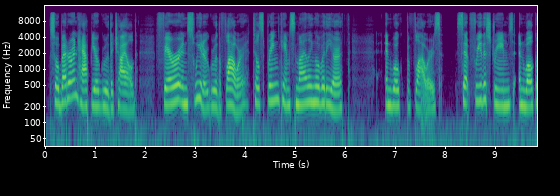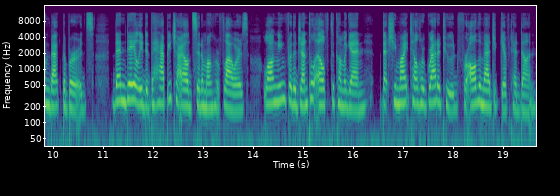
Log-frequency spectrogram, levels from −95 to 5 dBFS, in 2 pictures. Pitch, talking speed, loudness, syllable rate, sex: 215 Hz, 195 wpm, -21 LUFS, 5.1 syllables/s, female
